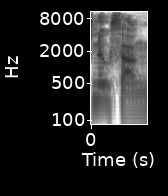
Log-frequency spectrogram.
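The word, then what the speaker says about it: Nothung: Oh no, it's no thung. Yeah. Yeah, but so why can I only read it as not hung?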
